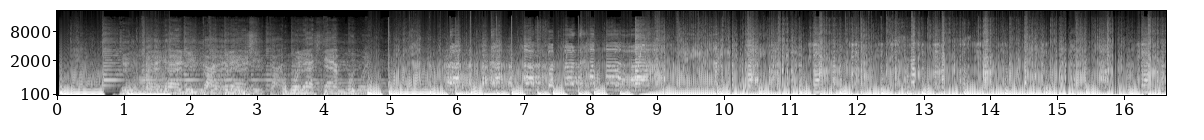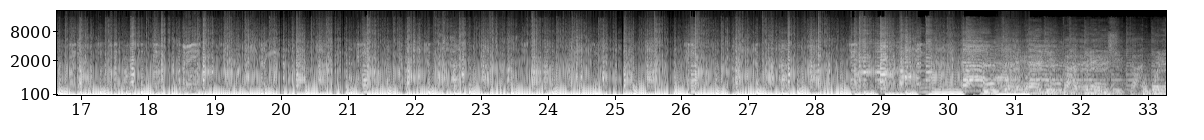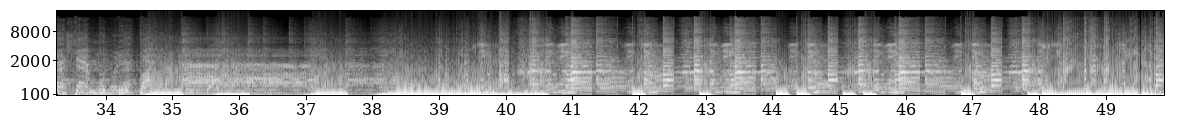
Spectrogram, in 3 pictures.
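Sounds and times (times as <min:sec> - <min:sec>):
slowed montagem music with superbass and reverb: 0:00.0 - 0:49.8.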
